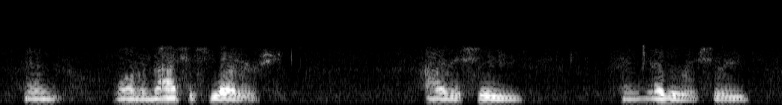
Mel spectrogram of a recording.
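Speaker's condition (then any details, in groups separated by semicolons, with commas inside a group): Parkinson's disease; diagnosed about two years ago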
